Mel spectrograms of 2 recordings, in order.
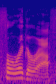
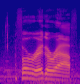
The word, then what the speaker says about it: Farigiraf: I believe it's Farigiraf. 100% correct. That is a perfect pronunciation. 2 for 2. We don't even need the lower third to tell us. I knew for sure. Farigiraf.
